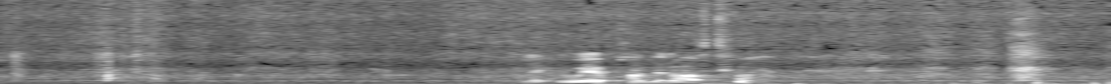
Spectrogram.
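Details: Feral honey bees being removed from a hive they built inside a tractor tire, part of a tire stack at a citrus orchard in Mission, Texas; a low rumbling background with brief louder tonal buzzing swelling around the middle and again near the end.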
